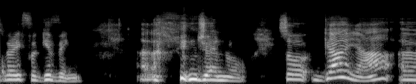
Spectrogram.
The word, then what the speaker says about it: Gaia: forgiving in general so gaia in greek is called yeah and you can hear in the world yeah yeah yeah the same um first syllable as geography or geology so basically her name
